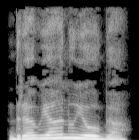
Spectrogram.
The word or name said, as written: ದ್ರವ್ಯಾನುಯೋಗ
